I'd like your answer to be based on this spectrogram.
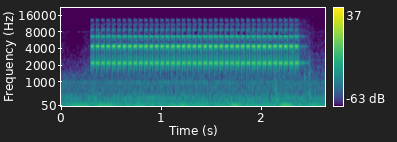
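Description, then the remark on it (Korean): A telephone at home rings suddenly with a single loud, shrill burst of about two seconds, its bright tone fluttering in a rapid rattling trill before stopping abruptly. No one speaks. “집에 있는데 갑자기 요란스럽게 전화벨이 울렸습니다.”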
